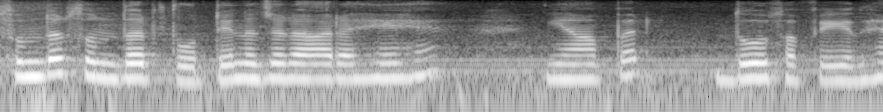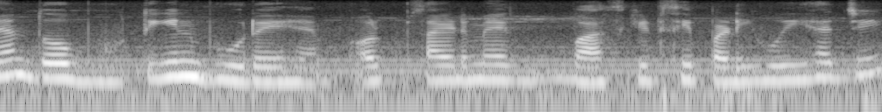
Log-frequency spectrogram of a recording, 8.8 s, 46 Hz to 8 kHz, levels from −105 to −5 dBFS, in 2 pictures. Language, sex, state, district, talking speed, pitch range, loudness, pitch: Hindi, female, Haryana, Rohtak, 165 wpm, 195-220 Hz, -17 LUFS, 205 Hz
